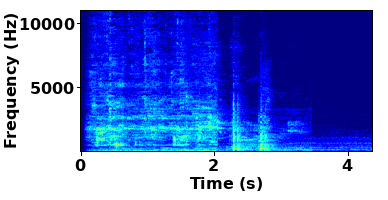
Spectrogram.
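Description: Water poured from a glass carafe into a gooseneck electric kettle, the pour stopping about two seconds in. Two sharp knocks follow about half a second apart, then the sound fades to quiet room tone.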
